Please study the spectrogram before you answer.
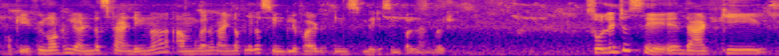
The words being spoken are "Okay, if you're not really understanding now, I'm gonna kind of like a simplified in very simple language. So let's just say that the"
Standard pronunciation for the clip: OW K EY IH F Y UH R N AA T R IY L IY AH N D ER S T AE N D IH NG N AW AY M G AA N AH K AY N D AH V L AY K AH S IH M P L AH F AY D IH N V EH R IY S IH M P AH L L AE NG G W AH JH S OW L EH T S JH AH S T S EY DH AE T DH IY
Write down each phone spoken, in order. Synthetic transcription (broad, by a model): OW K EY IH F Y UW N AA T R IY L IY AH N D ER S T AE N D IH NG N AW AY M G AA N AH K AY N D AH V L AY K AH S IH M P L AH F AY D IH N V EH R IY S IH M P AH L L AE NG G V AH JH S OW L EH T JH AH S T S EY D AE T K IY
